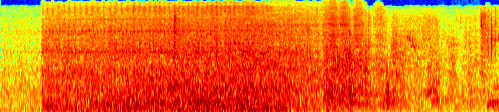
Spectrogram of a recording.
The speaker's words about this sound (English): He turns excitedly and looks at the motor car through the window.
